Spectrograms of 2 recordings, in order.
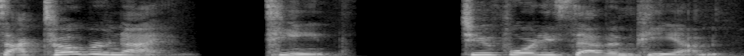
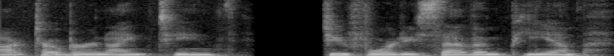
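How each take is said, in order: First: It is read with lively emphasis. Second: It is read in a flat monotone. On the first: It engages the audience. The speaker calls it right. "you gotta emphasize, you gotta accentuate" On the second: It doesn't make the listener feel present. The speaker calls it wrong. "He reads very monotone, so everything's kind of like this"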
